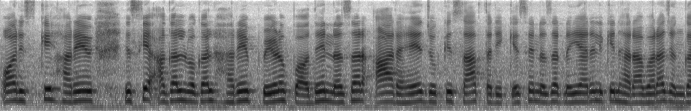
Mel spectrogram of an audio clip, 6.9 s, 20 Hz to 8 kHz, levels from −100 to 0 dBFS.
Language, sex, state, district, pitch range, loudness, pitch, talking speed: Hindi, female, Bihar, Purnia, 185-215 Hz, -14 LUFS, 200 Hz, 210 wpm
